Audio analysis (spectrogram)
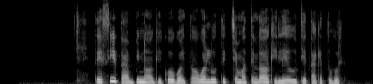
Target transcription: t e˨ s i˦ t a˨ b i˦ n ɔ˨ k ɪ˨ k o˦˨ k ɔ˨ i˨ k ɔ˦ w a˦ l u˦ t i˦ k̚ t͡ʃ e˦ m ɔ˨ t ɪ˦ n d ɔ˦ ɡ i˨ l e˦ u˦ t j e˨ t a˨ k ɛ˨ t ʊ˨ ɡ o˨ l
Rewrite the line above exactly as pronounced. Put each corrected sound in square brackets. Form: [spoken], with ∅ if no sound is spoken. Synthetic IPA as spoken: t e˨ s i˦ t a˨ b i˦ n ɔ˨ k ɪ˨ k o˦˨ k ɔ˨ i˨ [t] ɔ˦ w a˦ l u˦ t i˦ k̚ t͡ʃ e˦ m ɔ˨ t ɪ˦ n d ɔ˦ [k] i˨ l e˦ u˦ t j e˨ t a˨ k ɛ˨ t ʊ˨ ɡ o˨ l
